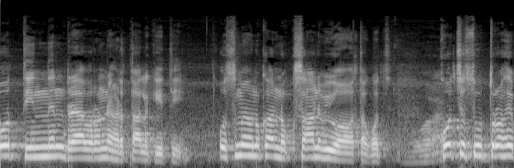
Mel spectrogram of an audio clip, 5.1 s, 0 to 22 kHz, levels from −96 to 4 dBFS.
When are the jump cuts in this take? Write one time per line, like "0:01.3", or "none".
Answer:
none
